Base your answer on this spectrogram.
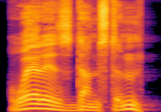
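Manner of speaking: impatient, pressing voice. Reading fiction, a man questions the one who gave money away, impatiently. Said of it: "Cass asked impatiently".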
